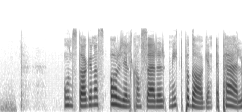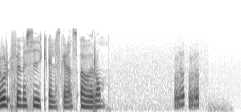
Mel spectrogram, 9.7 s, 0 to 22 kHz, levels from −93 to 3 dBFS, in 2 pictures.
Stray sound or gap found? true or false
true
